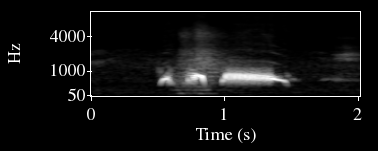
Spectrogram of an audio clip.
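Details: Spotted dove song used for luring and training doves: a pair of short coos and a sustained vibrating coo falling slightly at its end, with a faint low rumble beneath the first notes.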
